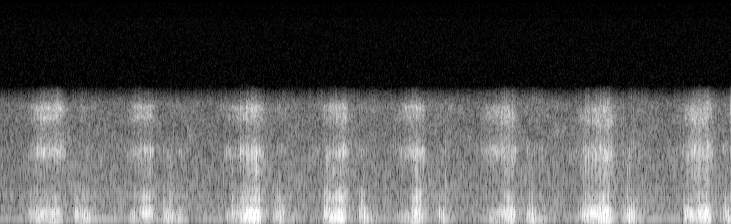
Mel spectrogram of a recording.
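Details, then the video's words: Sleeping pointer pup named Joby snores in a run of soft, rough breaths, each a short low rumble with a slight tonal buzz, repeating roughly every second in an uneven rhythm. "Snoring Pointer Pup"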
